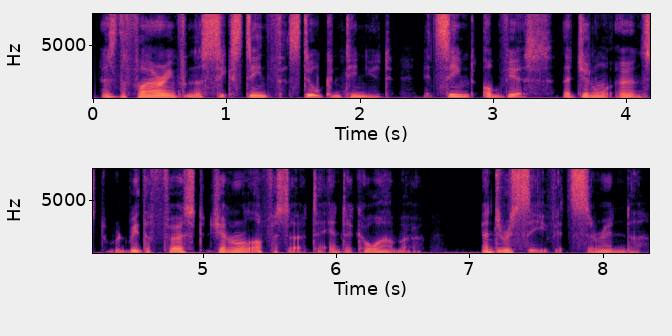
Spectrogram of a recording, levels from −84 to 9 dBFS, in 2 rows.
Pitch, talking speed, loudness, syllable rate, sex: 130 Hz, 200 wpm, -21 LUFS, 6.2 syllables/s, male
